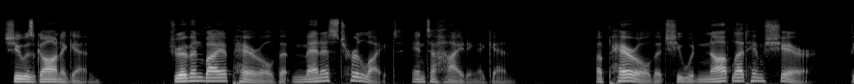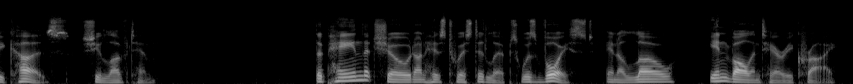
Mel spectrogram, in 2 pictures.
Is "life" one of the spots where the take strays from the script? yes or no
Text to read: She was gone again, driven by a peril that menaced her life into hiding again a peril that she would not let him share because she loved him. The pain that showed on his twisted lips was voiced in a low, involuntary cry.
yes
